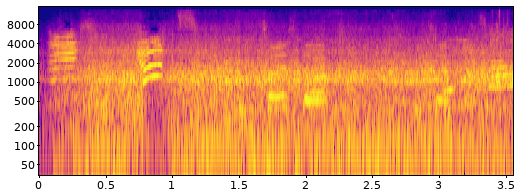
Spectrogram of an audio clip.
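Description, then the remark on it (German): A small police car with one person inside pulls up through busy street traffic at an activist road blockade, its engine blending into a steady roar of road noise and crowd chatter, with a couple of brief rising tones near the start. “Jetzt kommt auch die Polizei, da kommt erstmal so ein kleiner Wagen mit einer Person drinne und das könnten wahrscheinlich gleich mehr werden.”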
